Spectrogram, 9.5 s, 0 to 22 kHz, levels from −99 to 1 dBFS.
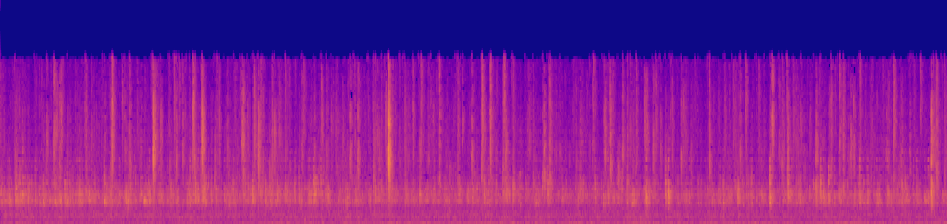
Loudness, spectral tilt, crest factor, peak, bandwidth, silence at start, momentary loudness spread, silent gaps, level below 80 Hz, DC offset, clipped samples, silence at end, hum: -37 LUFS; 0 dB/octave; 34 dB; -6 dBFS; 17 kHz; 0 s; 5 LU; none; -70 dBFS; under 0.1%; under 0.1%; 0 s; none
